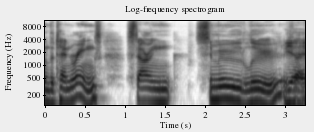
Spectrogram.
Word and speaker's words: Simu Liu: First Marvel film with an Asian superhero, Shang-Chi and the Legend of the Ten Rings, starring Simu Liu. Is that how you pronounce it? Yeah. Simu Liu.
